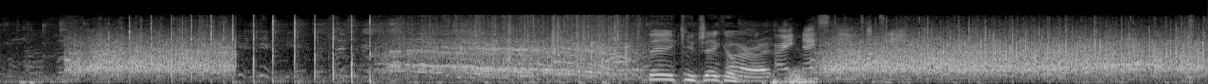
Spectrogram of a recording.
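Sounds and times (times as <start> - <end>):
crowd noise and voices cheering: 0.6 - 2.4, 3.6 - 6.5, 8.0 - 12.0
audience clapping: 0.7 - 6.5, 8.2 - 12.0
speech: 6.5 - 8.3.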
